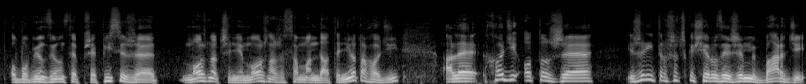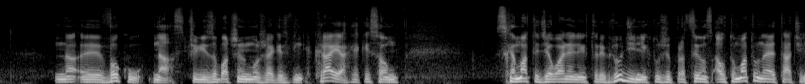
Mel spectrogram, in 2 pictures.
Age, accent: 30-49, native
